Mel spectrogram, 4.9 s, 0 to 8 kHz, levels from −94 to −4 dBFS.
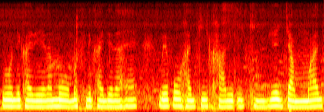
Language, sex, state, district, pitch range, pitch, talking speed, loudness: Hindi, male, Madhya Pradesh, Katni, 160-170 Hz, 165 Hz, 145 wpm, -14 LUFS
